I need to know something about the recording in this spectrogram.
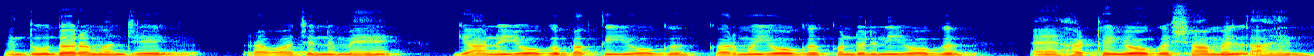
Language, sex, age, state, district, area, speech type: Sindhi, male, 30-45, Maharashtra, Thane, urban, read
